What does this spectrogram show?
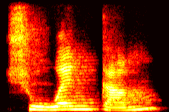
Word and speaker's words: Tchouenkam: So the real spelling is supposed to be Tchouenkam. So it's supposed to be Chuenkam.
